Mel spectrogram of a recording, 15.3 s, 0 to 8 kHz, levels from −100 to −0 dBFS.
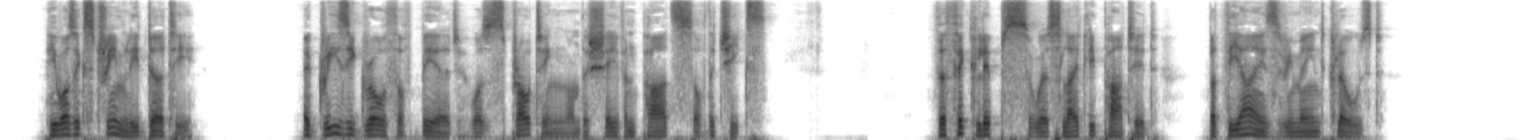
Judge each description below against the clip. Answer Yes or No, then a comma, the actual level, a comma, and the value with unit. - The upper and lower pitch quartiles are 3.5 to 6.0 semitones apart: Yes, average, 4.7 semitones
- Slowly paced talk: Yes, slow, 115 wpm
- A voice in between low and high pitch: No, very low, 95 Hz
